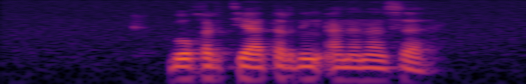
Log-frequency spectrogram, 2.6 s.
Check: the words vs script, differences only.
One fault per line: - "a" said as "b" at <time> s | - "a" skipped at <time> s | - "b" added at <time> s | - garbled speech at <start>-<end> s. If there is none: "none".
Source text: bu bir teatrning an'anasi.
none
